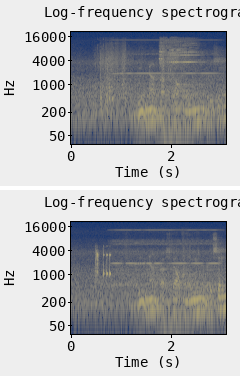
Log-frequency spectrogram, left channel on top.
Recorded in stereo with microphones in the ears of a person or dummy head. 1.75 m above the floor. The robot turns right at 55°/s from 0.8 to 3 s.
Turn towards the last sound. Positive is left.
turn(degrees=-120)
